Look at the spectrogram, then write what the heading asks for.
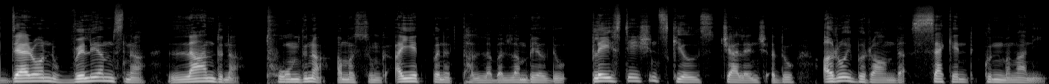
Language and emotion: Manipuri, neutral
